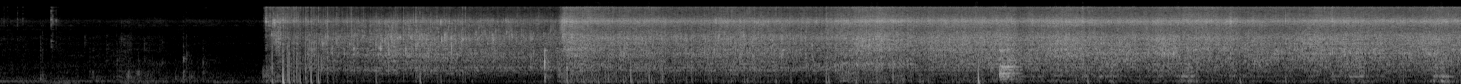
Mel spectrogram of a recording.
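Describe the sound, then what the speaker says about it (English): Barbatti beans and potatoes drop into hot mustard oil with black jeera, setting off a sudden loud sizzle that holds as a steady, close, hissing fry, with light stirring clatter and no talking. "I will let this fry till I grind the masala"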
